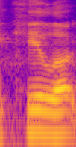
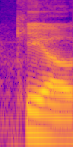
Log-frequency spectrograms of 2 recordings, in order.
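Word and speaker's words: Keough: florida yeah and riley kilo kilo and i'm i think i'm saying her name wrong kio sorry i added an l there she is stunning i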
